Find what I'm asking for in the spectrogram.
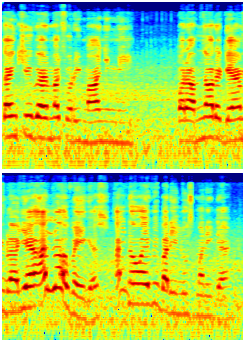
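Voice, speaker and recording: A man with a high pitch and ordinary pitch variation talks at a fairly quick pace against noticeable background noise. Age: 50s. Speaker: travel vlogger. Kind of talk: live stream chat while driving. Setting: in a car. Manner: halting.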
